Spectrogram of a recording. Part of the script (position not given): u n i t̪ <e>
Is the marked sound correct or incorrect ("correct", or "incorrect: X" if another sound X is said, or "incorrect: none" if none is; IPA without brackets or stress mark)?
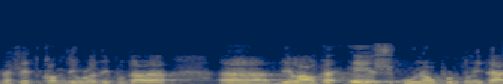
incorrect: a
